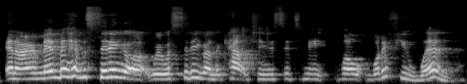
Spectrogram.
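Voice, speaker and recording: A woman's voice: high-pitched, fast. Chatty New Zealand woman in her thirties. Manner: chatty, frequent "like" fillers and restarts, laughs easily. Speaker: interview guest. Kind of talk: casual conversational storytelling.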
